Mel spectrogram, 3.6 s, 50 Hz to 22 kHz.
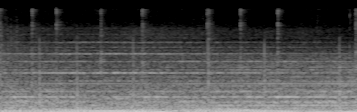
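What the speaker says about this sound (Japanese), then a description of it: "クラウザーが歩いてる音がしますね。" Krauser's footsteps in the survival-horror game Resident Evil 4, a series of soft, evenly spaced steps heard faintly over a steady low ambient drone, with no talk.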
